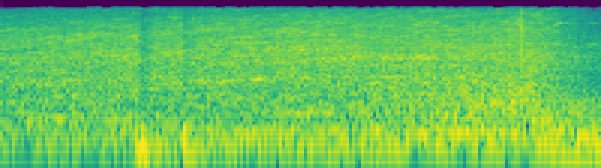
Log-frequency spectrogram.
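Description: Suspense sound design: a low rumbling drone under a rush of noise that swells toward the end, with a single thud about a second in.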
